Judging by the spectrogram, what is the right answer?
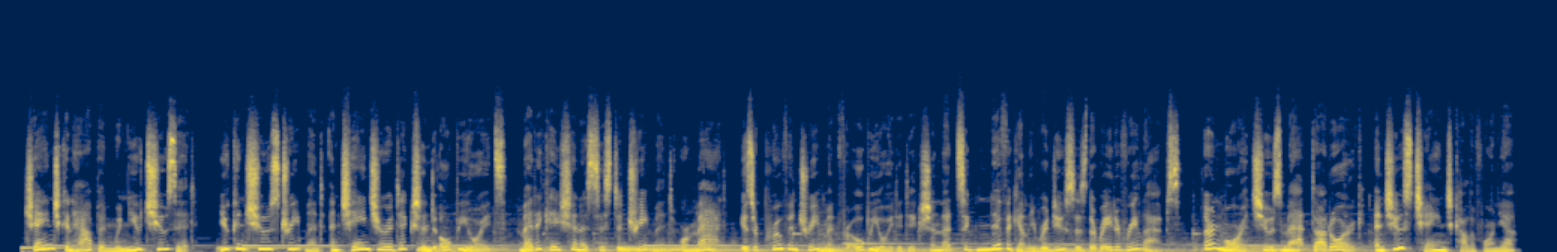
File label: Radio ENG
